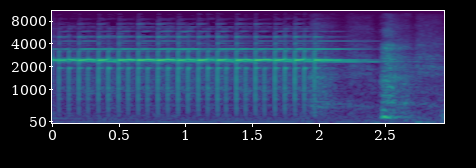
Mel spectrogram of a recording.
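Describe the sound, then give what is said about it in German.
A pull-cord bell rings loud, a fast steady jangle of rapid strikes lasting a couple of seconds, then cuts off with a brief dull knock. “Zweimal muss der Kaiser von China läuten, bis sein Hofmarschall gnädigst zu erscheinen geruht.”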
